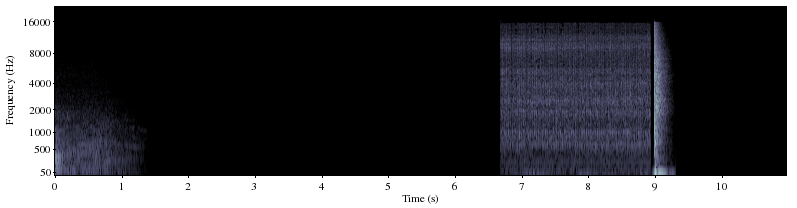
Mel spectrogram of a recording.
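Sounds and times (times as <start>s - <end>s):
loud sharp knock: 9.0s - 9.3s.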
